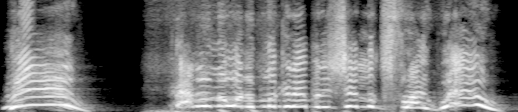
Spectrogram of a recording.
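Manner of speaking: high whooping cheer, bluffing excitement; clueless crowd whoop. Retold or imitated. Dancer mimics himself in the crowd, high excited whooping. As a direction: whoop and cheer without knowing what you saw. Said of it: "And I'm like".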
